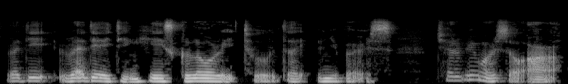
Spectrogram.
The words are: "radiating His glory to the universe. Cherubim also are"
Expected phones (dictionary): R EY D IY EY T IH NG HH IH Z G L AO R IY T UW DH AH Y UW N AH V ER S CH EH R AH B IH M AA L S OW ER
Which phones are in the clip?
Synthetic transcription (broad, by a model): R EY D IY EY T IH NG HH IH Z G L AO R IY T UW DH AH Y UW N AH V ER S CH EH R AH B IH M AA S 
